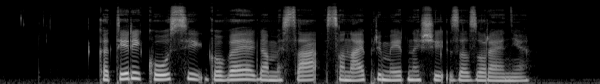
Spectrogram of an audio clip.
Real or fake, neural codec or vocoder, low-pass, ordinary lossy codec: real; none; 19.8 kHz; none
